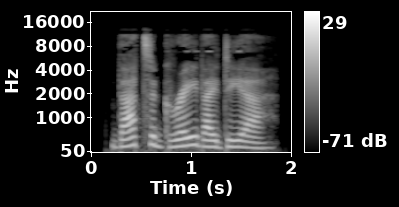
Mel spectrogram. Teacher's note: listen for the slight fall-rise pattern that often hints at doubt, politeness, or an unspoken suggestion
